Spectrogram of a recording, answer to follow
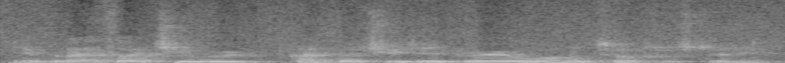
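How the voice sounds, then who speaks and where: A man gently interviewing a child at home, coaxing answers and laughing often. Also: sits high, expressive, racing. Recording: echoey room, far from mic, noisy.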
